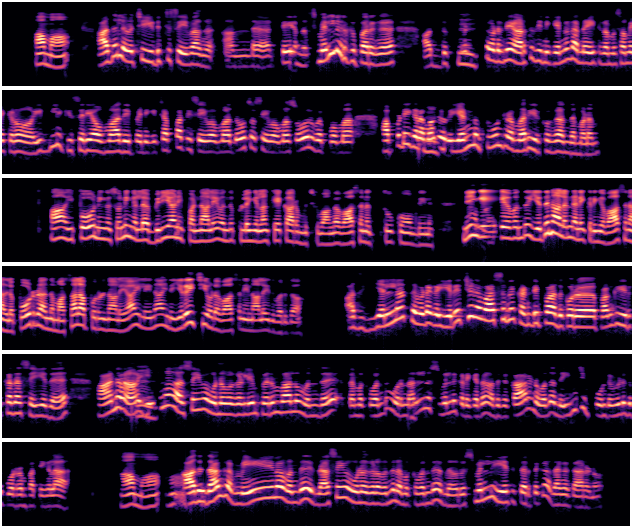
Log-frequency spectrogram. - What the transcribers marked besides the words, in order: inhale; inhale; inhale; other noise; other background noise; inhale; in English: "ஸ்மெல்லு"
- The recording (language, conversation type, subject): Tamil, podcast, உணவு சுடும் போது வரும் வாசனைக்கு தொடர்பான ஒரு நினைவை நீங்கள் பகிர முடியுமா?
